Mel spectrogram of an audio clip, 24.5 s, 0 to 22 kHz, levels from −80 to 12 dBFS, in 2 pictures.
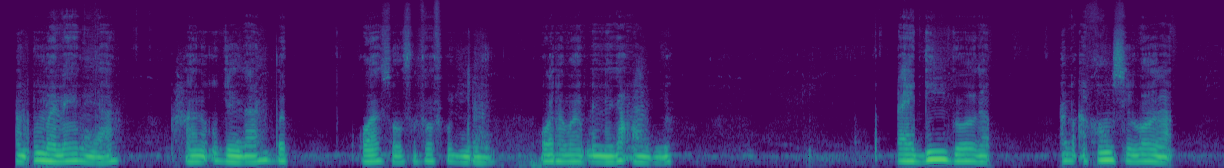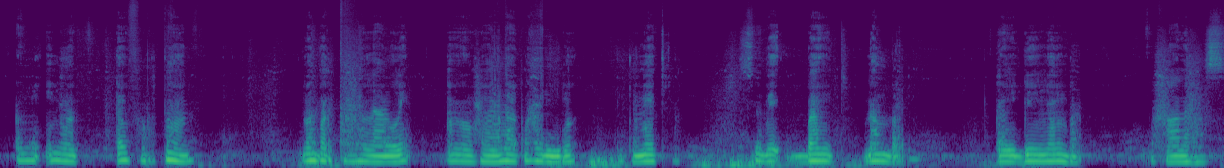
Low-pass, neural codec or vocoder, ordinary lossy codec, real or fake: none; codec, 44.1 kHz, 1.7 kbps, Pupu-Codec; none; fake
